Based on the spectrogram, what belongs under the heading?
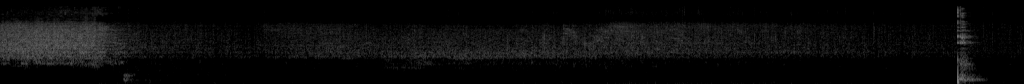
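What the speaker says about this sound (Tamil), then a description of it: "இப்போ வந்து நம்ம தோசை ஊற்றி எடுத்துக்கலாம்" Tomato dosa batter hits a hot griddle with a loud initial hiss that settles into a steady, softer sizzle, ending with a brief sharp clatter.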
